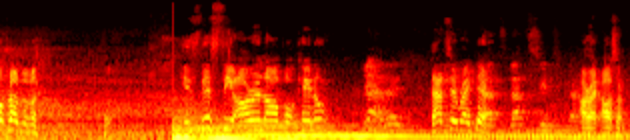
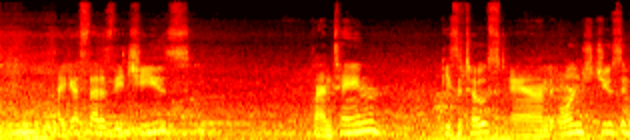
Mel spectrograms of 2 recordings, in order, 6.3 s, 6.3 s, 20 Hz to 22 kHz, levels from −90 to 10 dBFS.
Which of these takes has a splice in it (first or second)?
first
